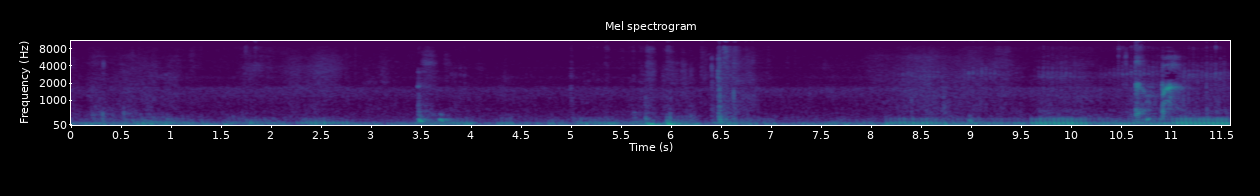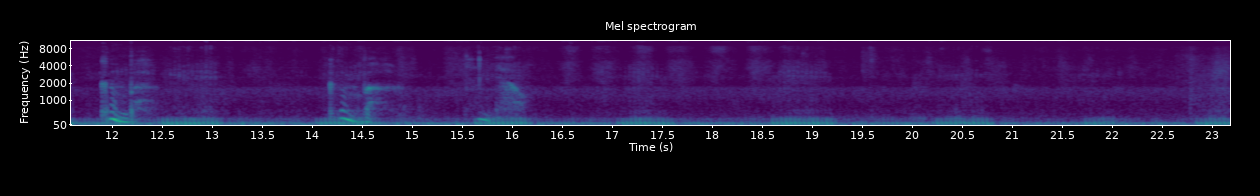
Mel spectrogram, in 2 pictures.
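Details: F2 Savannah cats Kumba and Zara purring as their owner returns home from work; a low continuous rumble dominates, with brief faint chirps midway and soft household noise.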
